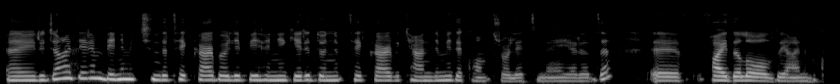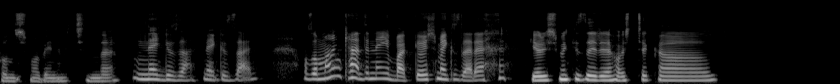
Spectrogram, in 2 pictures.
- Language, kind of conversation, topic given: Turkish, podcast, Değişim için en cesur adımı nasıl attın?
- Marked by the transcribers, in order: chuckle; drawn out: "kal"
